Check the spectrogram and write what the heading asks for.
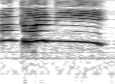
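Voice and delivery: very high, thin, stretched-out squeal; excited child's squeal. A narrator's reading. Small godson running to the door, ecstatic high squeal. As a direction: squeal it right at the top of your voice. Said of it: "It's greeted".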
